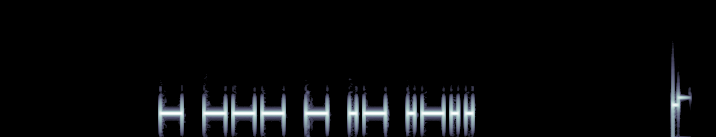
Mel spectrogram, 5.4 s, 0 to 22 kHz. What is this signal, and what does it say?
Morse code, heard as a keyed tone, about 22 wpm, 700 Hz. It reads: TOTAL
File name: practice / 22wpm / 5 Letter Words - First 3 Letters Given - 22wpm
